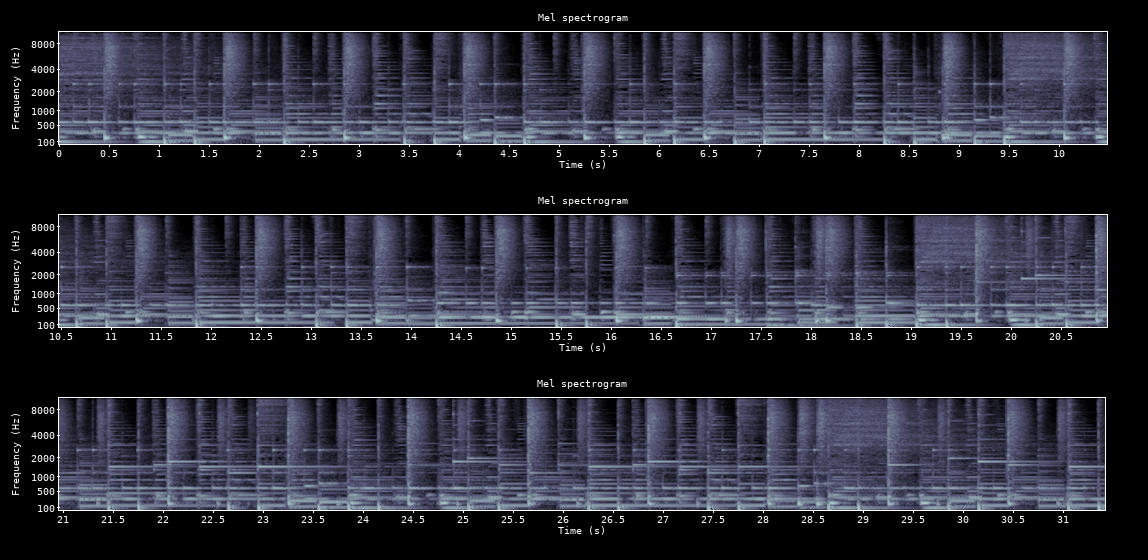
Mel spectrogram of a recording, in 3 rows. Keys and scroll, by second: 7.1 Left, 13.0 Right, 21.6 Left, 23.1 Right, 27.8 Left, 29.6 Right.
